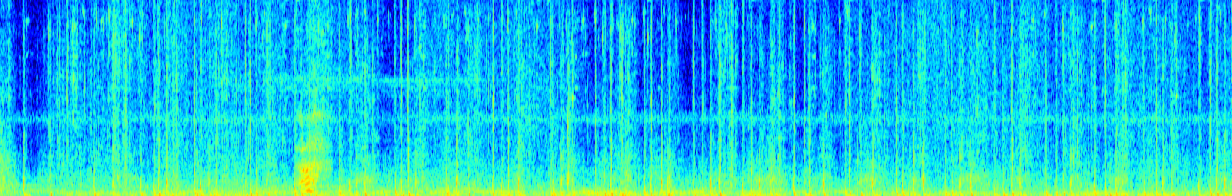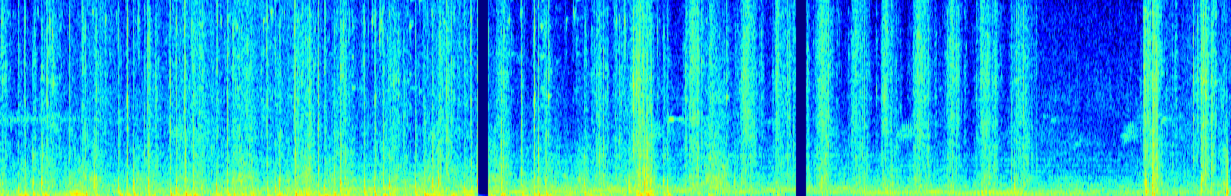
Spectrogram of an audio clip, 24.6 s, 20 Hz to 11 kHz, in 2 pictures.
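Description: Roach the horse galloping in The Witcher 3: Blood and Wine, a rapid steady clip-clop of hooves running close, continuous with brief cracks and fading toward the end.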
